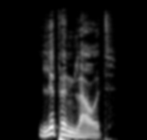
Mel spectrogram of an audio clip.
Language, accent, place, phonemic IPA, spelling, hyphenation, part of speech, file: German, Germany, Berlin, /ˈlɪpn̩ˌlaʊ̯t/, Lippenlaut, Lip‧pen‧laut, noun, De-Lippenlaut.ogg
- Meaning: labial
